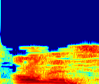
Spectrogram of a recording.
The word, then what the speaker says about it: Onan: John Calvin, he said he referred to birth control, he referred to it as murder and called Onan's sin, am I pronouncing that right? Yes, Onan's sin, doubly monstrous.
